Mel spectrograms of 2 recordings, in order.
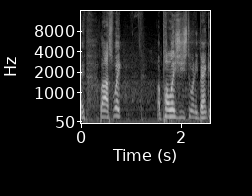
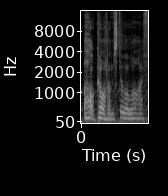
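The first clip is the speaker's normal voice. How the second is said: much softer and lower, groaned; groggy morning thought; 5 semitones lower, 11 dB quieter than usual. Retold or imitated. Waking up to a bad morning, low weary groan. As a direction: drag it out like barely waking. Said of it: "your first thought of the day being".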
